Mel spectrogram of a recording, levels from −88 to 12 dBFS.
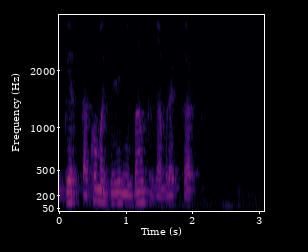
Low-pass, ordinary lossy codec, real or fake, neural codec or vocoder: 3.6 kHz; MP3, 24 kbps; real; none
